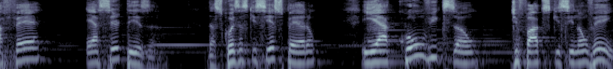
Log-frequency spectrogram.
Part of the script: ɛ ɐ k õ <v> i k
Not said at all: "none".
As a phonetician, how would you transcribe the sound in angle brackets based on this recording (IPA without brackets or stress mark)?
v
